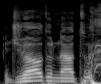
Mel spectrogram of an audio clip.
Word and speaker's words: João Donato: João Donato e Donatinho,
